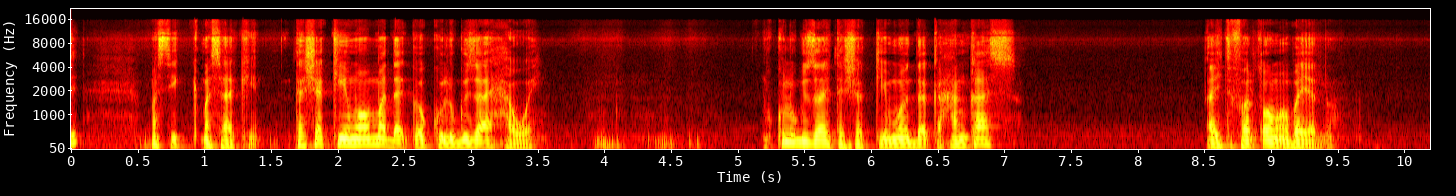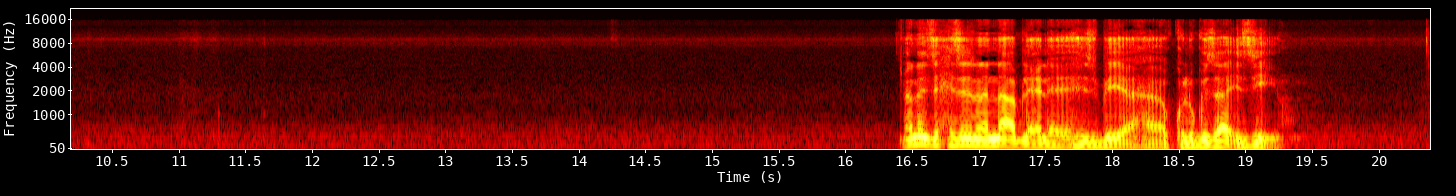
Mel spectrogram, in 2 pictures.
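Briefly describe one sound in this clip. A man speaks close to a microphone in short bursts, with pauses.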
